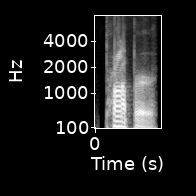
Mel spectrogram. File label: "proper", American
